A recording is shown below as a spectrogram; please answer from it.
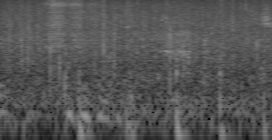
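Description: Rain falling steadily, with scattered drops ticking on a surface.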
